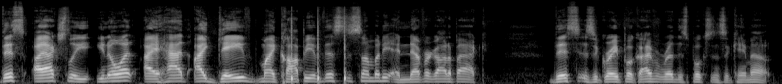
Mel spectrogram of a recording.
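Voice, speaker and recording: A man's voice: mid-range voice, no echo. A man hosting a live stream in a casual, chatty style, effusive and full of enthusiastic exclamations. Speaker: host of a live stream show. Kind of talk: casual unboxing chat and letter reading.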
